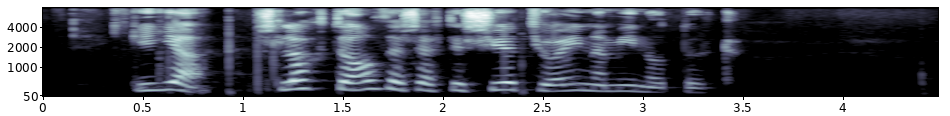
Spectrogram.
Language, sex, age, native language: Icelandic, female, 70-79, Icelandic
